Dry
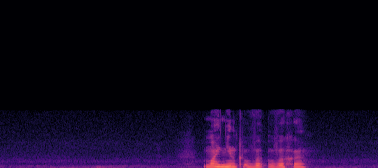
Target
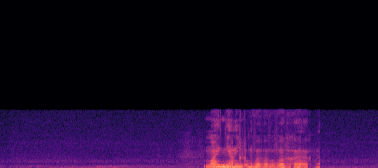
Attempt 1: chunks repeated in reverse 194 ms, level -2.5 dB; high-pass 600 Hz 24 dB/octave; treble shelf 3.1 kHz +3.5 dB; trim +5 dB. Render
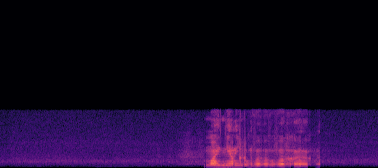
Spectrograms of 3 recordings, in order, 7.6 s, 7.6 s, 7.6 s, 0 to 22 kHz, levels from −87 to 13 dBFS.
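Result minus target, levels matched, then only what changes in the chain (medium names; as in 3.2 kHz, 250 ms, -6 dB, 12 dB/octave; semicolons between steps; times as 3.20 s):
500 Hz band +2.5 dB
remove: high-pass 600 Hz 24 dB/octave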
